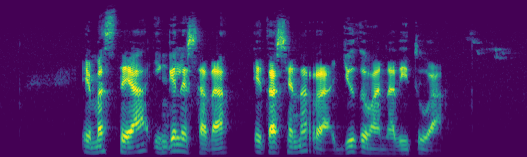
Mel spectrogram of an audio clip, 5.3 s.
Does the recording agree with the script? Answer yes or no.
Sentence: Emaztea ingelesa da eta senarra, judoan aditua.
yes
